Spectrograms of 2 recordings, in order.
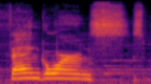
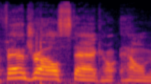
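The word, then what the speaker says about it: Fandral Staghelm: fandr staghelm I I I butchered the name into my own creation I said fangorn uh I was I think I said it was either but yeah fandral stag Helm is what matters fandral stag Helm Malian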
